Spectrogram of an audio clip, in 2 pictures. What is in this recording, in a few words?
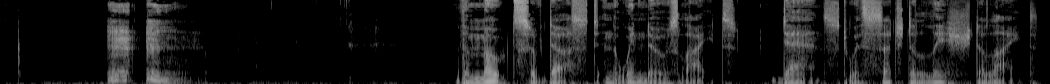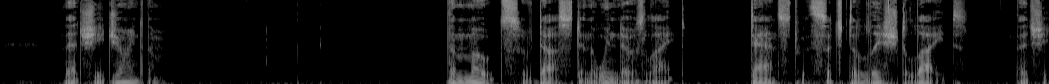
Dusty Dance VO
